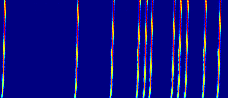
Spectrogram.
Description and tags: These are electronic sweeps through all frequencies, starting at the low end
electronic, processed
